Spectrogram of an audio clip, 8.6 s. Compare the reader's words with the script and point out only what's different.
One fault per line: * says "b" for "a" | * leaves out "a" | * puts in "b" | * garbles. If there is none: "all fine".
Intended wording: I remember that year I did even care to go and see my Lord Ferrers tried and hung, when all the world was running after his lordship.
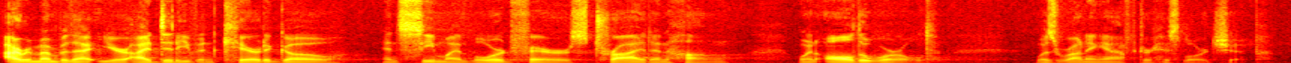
all fine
